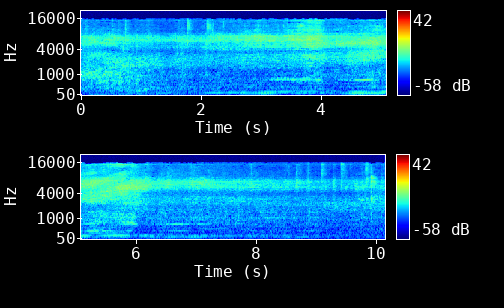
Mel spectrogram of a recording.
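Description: A low motor rumble with a steady pitch that swells about two seconds in, is loudest around the middle and fades away after about six seconds.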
